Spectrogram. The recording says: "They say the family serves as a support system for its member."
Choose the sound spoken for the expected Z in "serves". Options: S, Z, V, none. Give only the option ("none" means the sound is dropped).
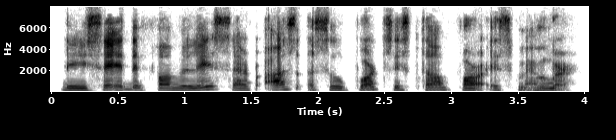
none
